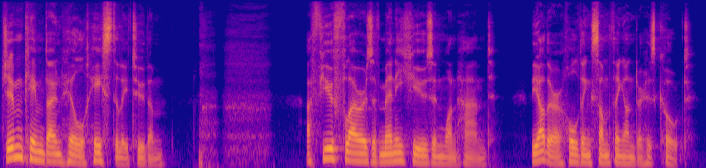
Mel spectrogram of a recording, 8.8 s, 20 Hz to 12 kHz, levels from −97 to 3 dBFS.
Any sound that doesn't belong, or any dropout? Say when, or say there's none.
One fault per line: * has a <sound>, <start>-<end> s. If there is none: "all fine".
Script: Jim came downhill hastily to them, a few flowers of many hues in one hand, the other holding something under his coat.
* has a breath, 2.4-3.4 s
